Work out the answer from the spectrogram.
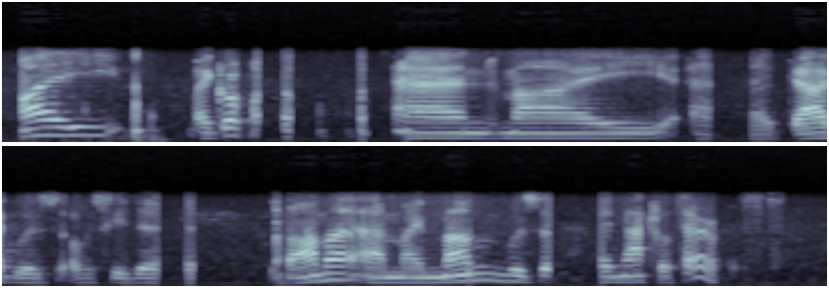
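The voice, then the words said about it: British accent. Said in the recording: “I grew up in the UK by the accent we've already had”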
